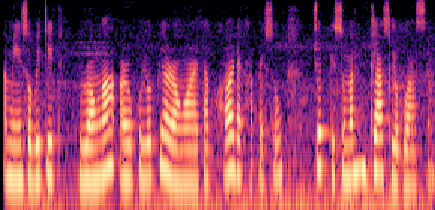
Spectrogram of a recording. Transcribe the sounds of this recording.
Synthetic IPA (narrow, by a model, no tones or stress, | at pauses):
amisobitit | ɹɔŋaʔaɹukulopijaɹɔŋɔɹɛtaɡʱɔɹdɛkʰapajsʊ̃zudkisumanɡlasloɡʊwaːsɛ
